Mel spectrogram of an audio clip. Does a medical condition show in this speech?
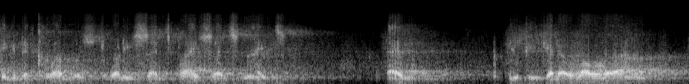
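Yes: laryngectomy; device placed in throat.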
